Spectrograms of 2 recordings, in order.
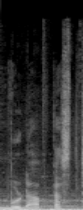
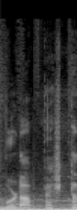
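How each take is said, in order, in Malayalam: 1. അവസാന വ്യഞ്ജന കൂട്ടത്തിൽ സാധാരണ s ശബ്ദമാണ് ഉപയോഗിക്കുന്നത്. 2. അവസാന വ്യഞ്ജന കൂട്ടത്തിൽ sh ശബ്ദമാണ് ഉപയോഗിക്കുന്നത്.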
